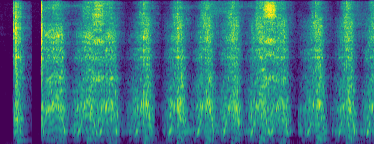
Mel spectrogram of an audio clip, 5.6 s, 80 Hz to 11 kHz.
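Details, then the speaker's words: Mercedes OM606 diesel sat unused for months, cranking after fitting a new Dieselmeken mechanical injection pump and reworking the ground connection; slow, laboured cranking about two strokes a second without catching; burning smell follows, ground point suspected, not confirmed. "Oluliselt palju pavam."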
